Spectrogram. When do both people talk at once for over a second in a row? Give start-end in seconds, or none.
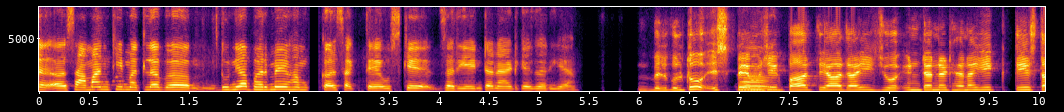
none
